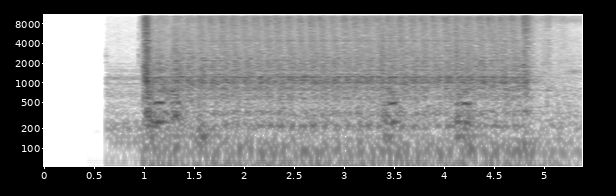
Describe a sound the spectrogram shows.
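A van engine idles steadily.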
